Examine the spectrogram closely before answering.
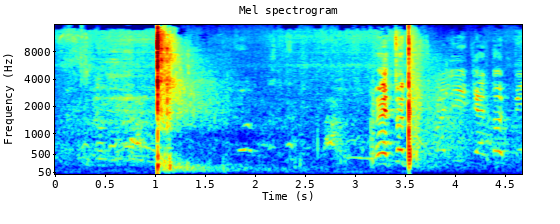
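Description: Fireworks burst with loud bangs outdoors.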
